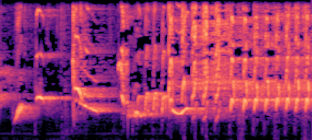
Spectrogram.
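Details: Greater green leafbird lure recording meant to provoke other leafbirds into singing: a loud, varied song of sharp whistles, rising slurs and harsh rasping notes, ending in rapid repeated chips.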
